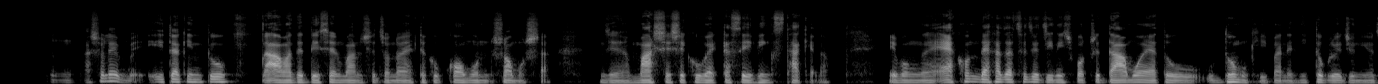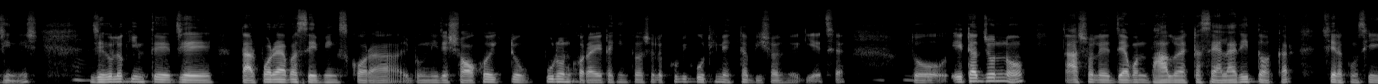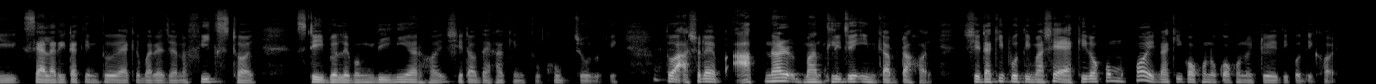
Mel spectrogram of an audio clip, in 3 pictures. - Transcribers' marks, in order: other background noise; in English: "linear"; tapping
- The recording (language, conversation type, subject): Bengali, advice, মাসিক বাজেট ঠিক করতে আপনার কী ধরনের অসুবিধা হচ্ছে?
